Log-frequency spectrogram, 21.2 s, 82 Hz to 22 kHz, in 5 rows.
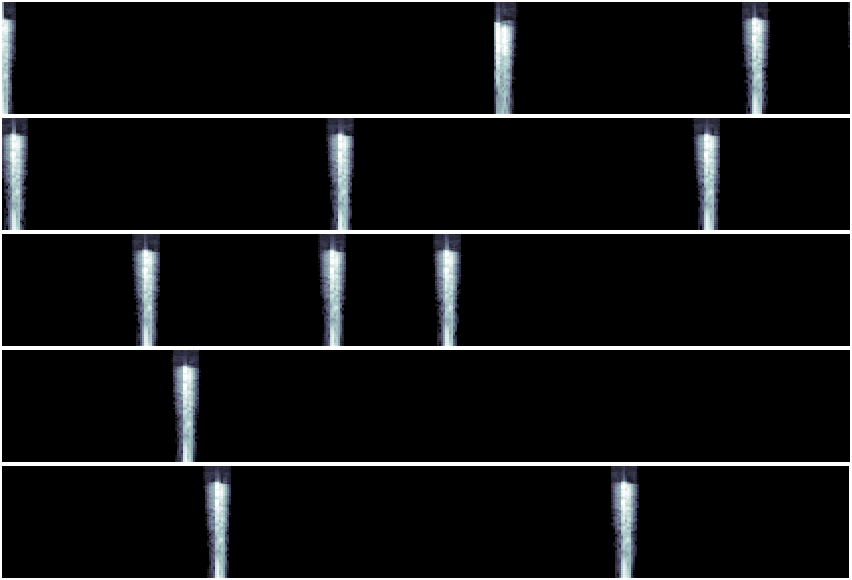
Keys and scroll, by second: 11.3 shift+Page_Down.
